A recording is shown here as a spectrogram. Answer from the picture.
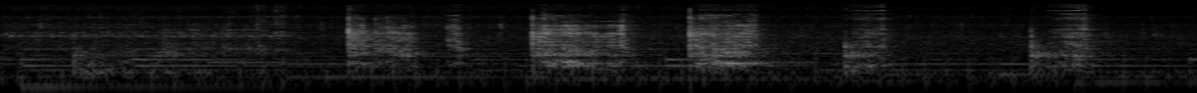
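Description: Chicken frying in oil in a wok, with short bursts of sizzling and scraping as chopped tomatoes are tipped off a board into the hot pan. There are about six bursts, starting about two seconds in.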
